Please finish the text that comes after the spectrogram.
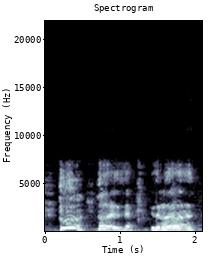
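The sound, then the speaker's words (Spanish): A voice imitates the choking, gasping cough of a person answering a phone call: three strained, raspy vocal bursts in quick succession, fairly loud. “Y resulta que de repente llega el lunes y me contesta con súper ahogado, así como que me hablaba y se ahogaba, con una tos asquerosa, así como.”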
